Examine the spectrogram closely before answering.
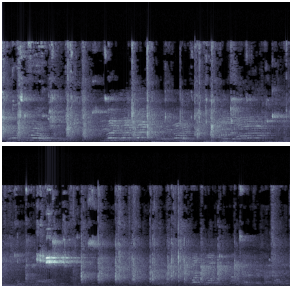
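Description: Players shout to each other in a large echoing gym.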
